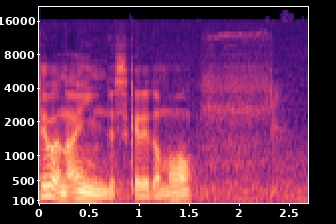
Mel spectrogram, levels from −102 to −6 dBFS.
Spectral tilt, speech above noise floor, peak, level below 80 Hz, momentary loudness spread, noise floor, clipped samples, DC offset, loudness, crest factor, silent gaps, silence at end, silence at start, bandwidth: -6 dB/octave; 22 dB; -2 dBFS; -56 dBFS; 23 LU; -37 dBFS; under 0.1%; under 0.1%; -15 LUFS; 16 dB; none; 0.1 s; 0 s; 13.5 kHz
